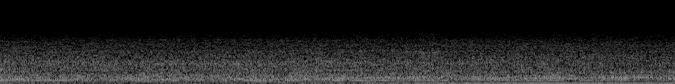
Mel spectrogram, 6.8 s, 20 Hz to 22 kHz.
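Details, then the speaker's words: 1981 Evergo 36-inch industrial ceiling fan, model 3E-6, cast-iron motor with aluminum blades, switched up to full high speed: steady airy rush over faint low hum, no ticking, scraping or wobble; bearings a bit stiff but not noisy; normal running. "all right last but not least here's full power this thing flies on high speed just bump the tripod again"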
